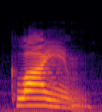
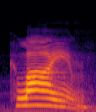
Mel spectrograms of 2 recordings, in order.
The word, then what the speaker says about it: climb: climb climb would direct the bee in this verb is silent climb climb okay so we have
